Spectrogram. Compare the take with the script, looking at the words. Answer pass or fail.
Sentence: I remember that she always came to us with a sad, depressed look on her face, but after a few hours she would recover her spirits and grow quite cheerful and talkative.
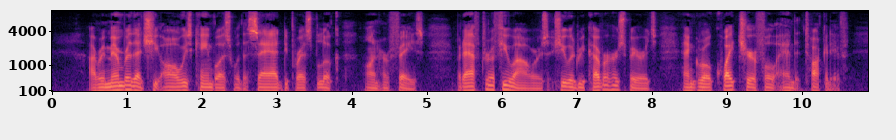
fail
